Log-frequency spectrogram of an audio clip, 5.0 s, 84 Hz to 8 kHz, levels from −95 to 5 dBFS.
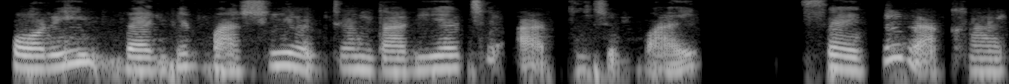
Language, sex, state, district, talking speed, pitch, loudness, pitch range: Bengali, female, West Bengal, Jhargram, 155 wpm, 195 Hz, -27 LUFS, 180-220 Hz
